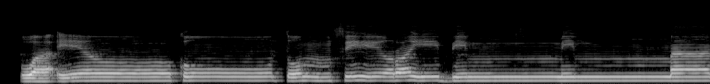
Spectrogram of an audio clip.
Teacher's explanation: ingat mim bertasydid gunnah. Ya, mim bertasydid gunnah.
